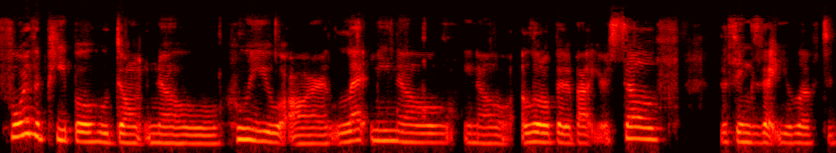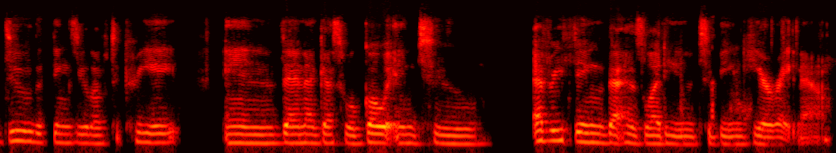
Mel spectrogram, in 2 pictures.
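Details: Adult speaker; Normal speech.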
